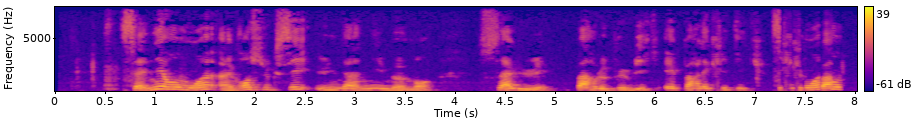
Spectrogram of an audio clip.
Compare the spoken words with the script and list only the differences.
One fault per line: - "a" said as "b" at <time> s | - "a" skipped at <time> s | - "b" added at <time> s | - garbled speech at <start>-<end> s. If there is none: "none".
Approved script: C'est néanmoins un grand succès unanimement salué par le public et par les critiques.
- garbled speech at 7.2-7.9 s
